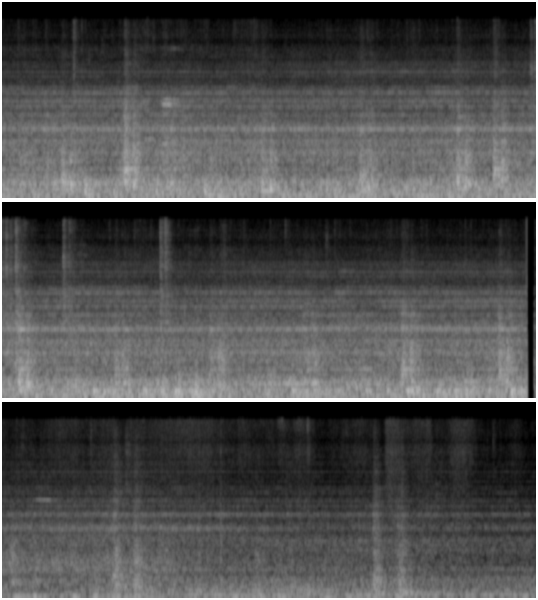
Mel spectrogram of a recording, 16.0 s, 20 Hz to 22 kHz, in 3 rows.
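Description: E721 series electric train running at speed, heard from inside the front car: a steady rumble with a faint steady whine and irregular clicks as the wheels pass over the rails. A little over ten seconds in, the sound cuts off abruptly and gives way to quieter running noise.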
